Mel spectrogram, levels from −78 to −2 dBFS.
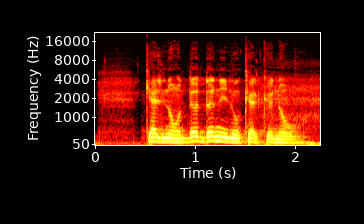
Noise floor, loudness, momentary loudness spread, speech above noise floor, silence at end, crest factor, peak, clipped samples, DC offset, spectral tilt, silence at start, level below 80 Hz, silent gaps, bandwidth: -35 dBFS; -12 LUFS; 5 LU; 24 dB; 0 s; 12 dB; 0 dBFS; under 0.1%; under 0.1%; -7 dB/octave; 0.05 s; -32 dBFS; none; 14.5 kHz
